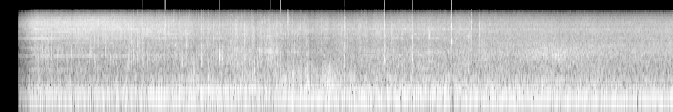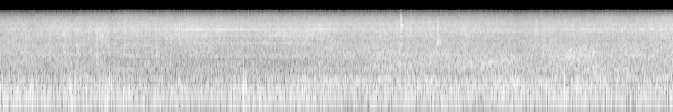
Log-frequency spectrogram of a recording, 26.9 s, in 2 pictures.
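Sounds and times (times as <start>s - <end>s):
car engine humming: 0.4s - 26.9s.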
